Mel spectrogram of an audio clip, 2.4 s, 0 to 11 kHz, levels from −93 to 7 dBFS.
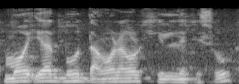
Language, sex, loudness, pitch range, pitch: Assamese, male, -16 LUFS, 105-135 Hz, 125 Hz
